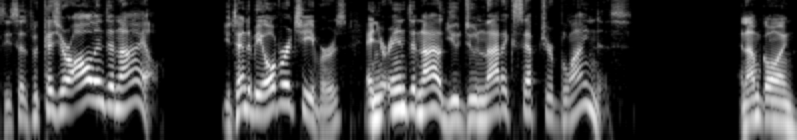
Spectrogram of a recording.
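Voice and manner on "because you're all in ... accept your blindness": blunt accusation. Retold or imitated. Quotes friend explaining the blunt nickname.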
